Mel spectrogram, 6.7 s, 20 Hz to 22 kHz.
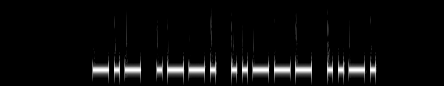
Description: Morse code, heard as a keyed tone, about 16 wpm, 700 Hz. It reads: KP2F
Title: DXCC-100 Call Signs - 4 Characters - Repeated 3x - 15wpm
